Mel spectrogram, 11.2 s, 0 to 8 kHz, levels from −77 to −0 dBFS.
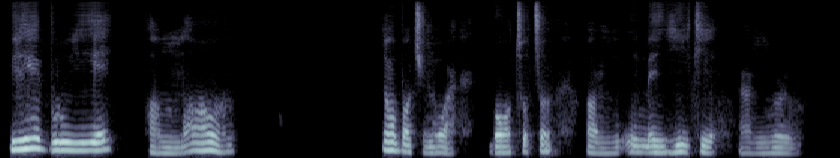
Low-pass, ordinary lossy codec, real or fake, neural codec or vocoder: none; none; fake; codec, 16 kHz, 0.7 kbps, FocalCodec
